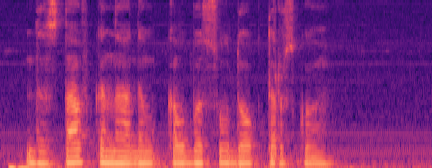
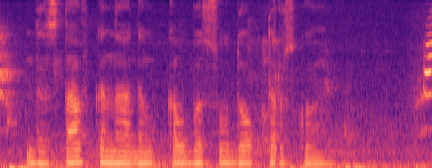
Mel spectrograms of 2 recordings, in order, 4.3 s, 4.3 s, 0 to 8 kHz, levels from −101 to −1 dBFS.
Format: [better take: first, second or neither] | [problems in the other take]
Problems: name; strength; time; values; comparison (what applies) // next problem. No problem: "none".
first | background sound (Meow); 3 dB below the speech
